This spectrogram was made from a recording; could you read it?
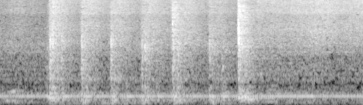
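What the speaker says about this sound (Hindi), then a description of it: "साग को पीट लेते हैं" Cooked saag greens are beaten in a pot with a wooden masher, giving about seven rhythmic thuds at a steady pace under a constant low hum.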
